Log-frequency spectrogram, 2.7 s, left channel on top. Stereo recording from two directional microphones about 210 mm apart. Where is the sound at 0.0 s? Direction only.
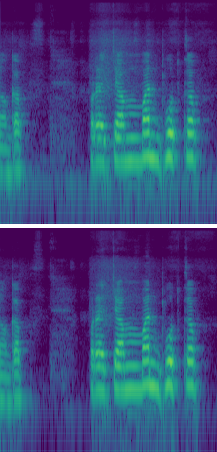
50° right (ahead or behind).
